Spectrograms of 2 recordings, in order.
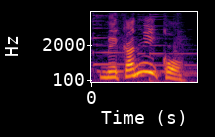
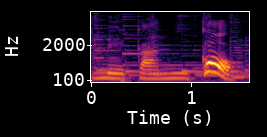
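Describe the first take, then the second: First: The stress is on the third syllable. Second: The stress is on the fourth syllable. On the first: "o quizás sea graveoliana ... algo no suena bien" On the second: "Quizás sea aguda ... la mayor fuerza en la co no suena bien"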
